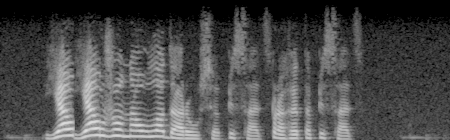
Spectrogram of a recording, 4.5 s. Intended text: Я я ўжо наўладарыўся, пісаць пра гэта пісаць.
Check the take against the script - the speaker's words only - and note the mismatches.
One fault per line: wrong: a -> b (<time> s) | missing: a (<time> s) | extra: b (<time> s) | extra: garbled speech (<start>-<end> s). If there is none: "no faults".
no faults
